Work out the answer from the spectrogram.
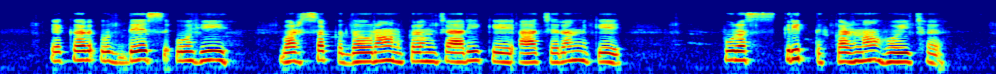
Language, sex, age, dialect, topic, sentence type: Maithili, female, 18-24, Eastern / Thethi, banking, statement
